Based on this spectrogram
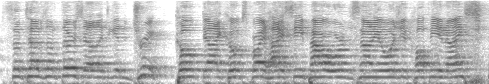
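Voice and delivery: building from list to loud, high rant; getting angry. Acted. Comic reciting the whole menu, growing loud and furious. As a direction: reel off the menu, rising into a yell. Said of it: "Just getting angry".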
